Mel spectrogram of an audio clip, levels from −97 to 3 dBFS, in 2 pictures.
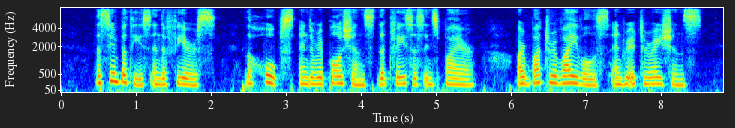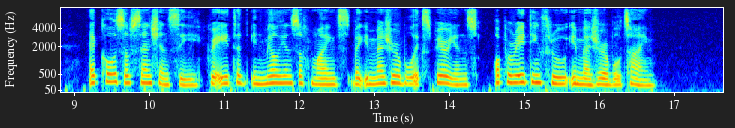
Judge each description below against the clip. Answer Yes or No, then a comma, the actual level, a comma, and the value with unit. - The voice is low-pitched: No, high, 195 Hz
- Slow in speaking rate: Yes, slow, 110 wpm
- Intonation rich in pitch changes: No, average, 3.6 semitones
